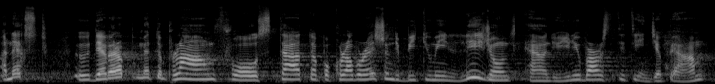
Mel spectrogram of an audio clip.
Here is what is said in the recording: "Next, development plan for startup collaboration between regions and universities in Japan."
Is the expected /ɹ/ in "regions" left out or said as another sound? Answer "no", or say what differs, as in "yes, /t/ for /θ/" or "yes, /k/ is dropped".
yes, /l/ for /ɹ/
